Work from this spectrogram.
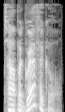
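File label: "topographical", British English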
